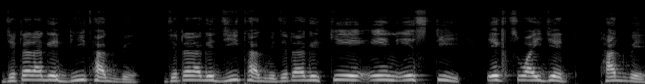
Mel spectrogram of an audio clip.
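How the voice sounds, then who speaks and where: Mellow-voiced teacher explaining step by step. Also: mid-range voice, normal speed. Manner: explains patiently, demonstrates sounds aloud, keeps checking "okay?". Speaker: animation teacher. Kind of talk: casual one-on-one lesson.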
